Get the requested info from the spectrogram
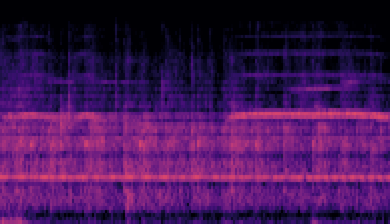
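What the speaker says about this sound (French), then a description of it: "Acclamons pour la gloire de notre Dieu, de notre Saint, de notre roi" Church congregation applauding during a French-language service, a steady, dense wash of clapping from a large crowd that holds at an even loud level throughout, with no talking over it.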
